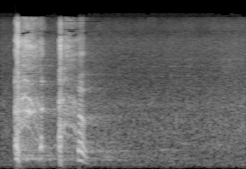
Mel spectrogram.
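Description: A man coughs or clears his throat twice in quick succession, two short voiced coughs.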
